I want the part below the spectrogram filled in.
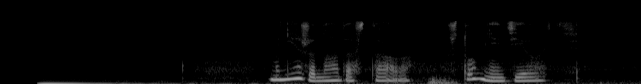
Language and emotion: Russian, sad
